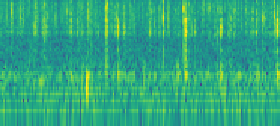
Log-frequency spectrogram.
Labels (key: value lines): label: ambient
recorder: HydroMoth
